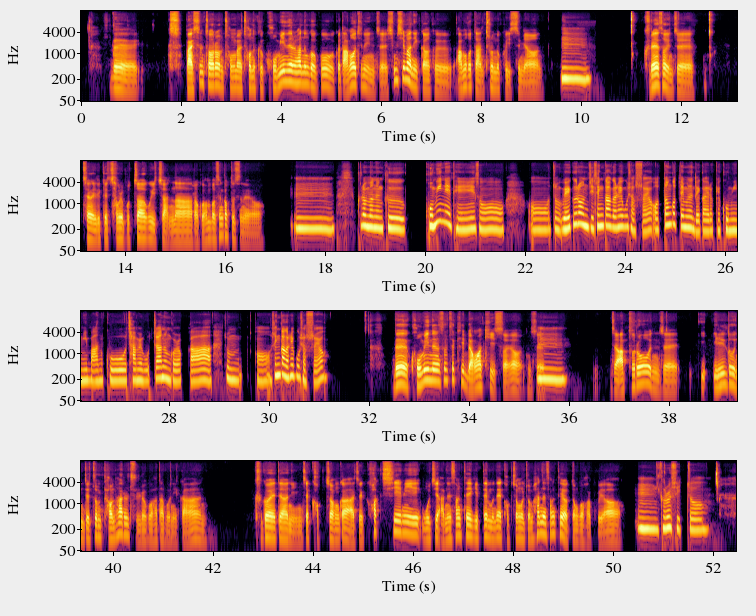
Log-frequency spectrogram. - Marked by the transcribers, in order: teeth sucking; tsk; other background noise; tapping
- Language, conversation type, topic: Korean, advice, 하루 일과에 맞춰 규칙적인 수면 습관을 어떻게 시작하면 좋을까요?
